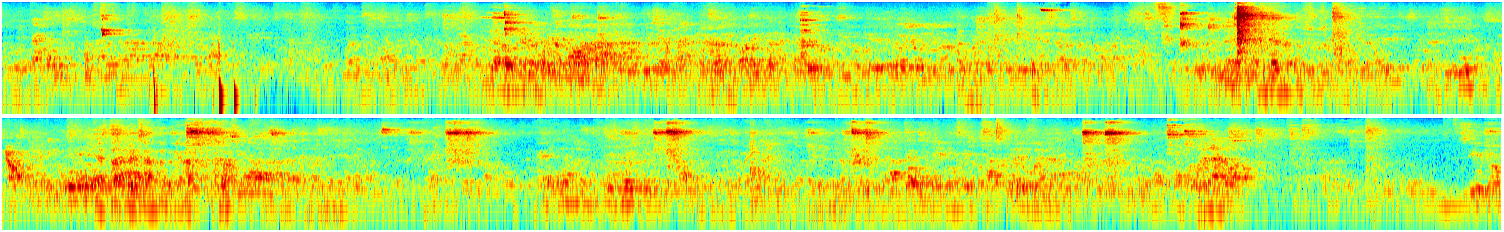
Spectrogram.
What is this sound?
Soundscapes > Indoors
This audio contains sounds inside a bar like conversations ,speeches, forks,glasses.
